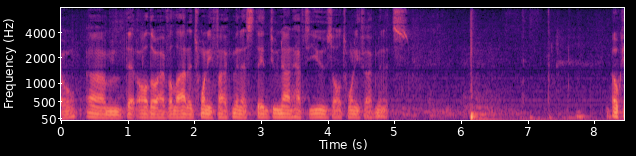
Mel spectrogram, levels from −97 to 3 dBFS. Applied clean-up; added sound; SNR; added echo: none; none; none; none.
